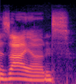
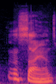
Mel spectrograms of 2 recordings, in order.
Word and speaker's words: Scions: Back to the Zions. Scions. But yes, back to the scions. Yes, that one I do know the pronunciation of because they do say that.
